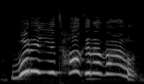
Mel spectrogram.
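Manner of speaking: high, fast, loud disbelief; what are you even talking about, shrieked; exasperated outburst. Real, not acted. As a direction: fire it back, incredulous and fast. Ranting at Leonard, exasperated.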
